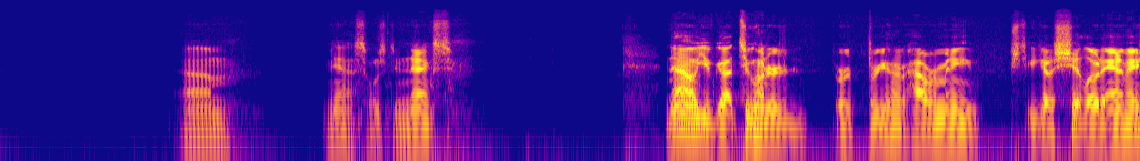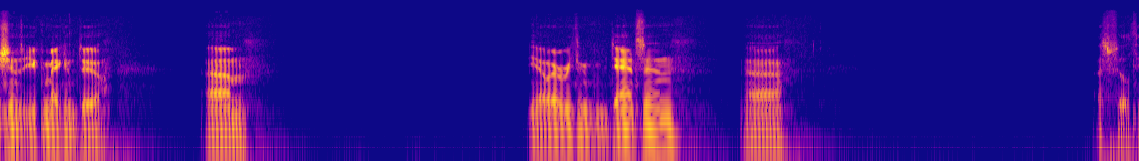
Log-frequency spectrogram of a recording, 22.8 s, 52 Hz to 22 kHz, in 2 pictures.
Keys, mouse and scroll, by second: 0.5-4.0 drag, 6.8 scroll down 1, 10.1 scroll up 1, 12.3 click, 15.9 click, 21.0 click, 21.0 scroll down 1, 21.8-22.7 drag.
